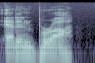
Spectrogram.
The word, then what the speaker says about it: Edinburgh: For example, Edinburgh is actually pronounced Edinburgh. Even though it's spelled B-U-R-G-H, and that's our fault for saying it wrong.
